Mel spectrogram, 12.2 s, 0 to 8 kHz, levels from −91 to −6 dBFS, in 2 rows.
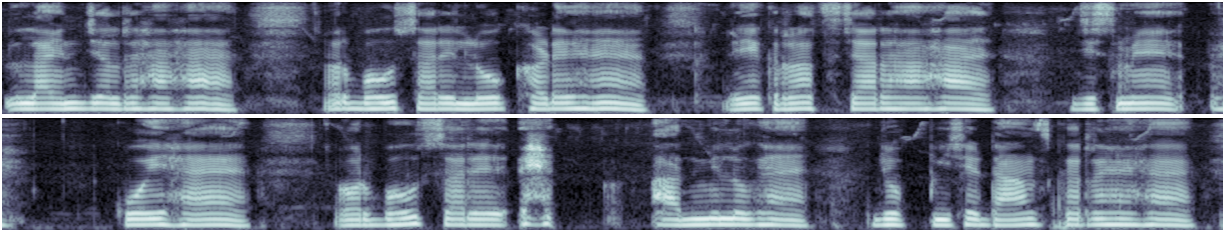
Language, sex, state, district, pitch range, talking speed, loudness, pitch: Hindi, male, Jharkhand, Palamu, 145-150 Hz, 145 wpm, -18 LUFS, 150 Hz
